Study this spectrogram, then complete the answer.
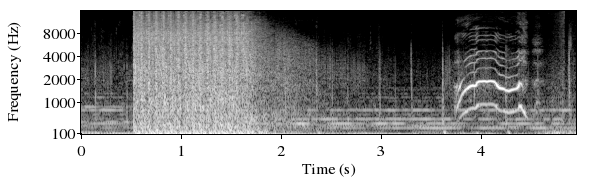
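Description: A rapid, loud burst of experimental suppression rounds fired in the video game NIKKE, a dense rattling volley lasting about a second before trailing off, followed by a cat-like meowing cry.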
